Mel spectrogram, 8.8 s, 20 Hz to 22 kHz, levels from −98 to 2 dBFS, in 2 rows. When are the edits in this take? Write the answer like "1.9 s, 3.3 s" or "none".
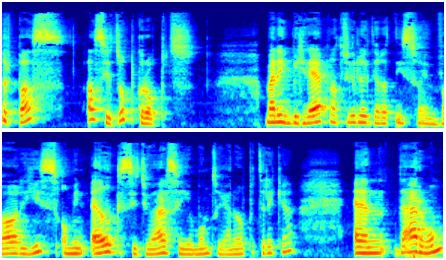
none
